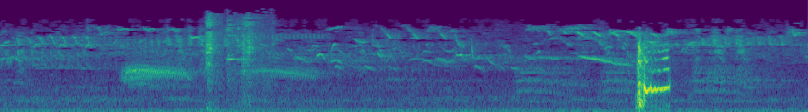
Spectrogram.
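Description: Several small birds chirping and calling in quick, high notes, with a sharp click about a second and a half in and a louder, sharper sound with a falling pitch near the five-second mark.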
